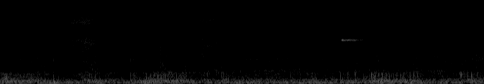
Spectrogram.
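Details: Domestic cat, female, purring as she is petted: a continuous deep, throbbing rumble with brief soft brushing swishes from the stroking hand and a short high squeak near the end.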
